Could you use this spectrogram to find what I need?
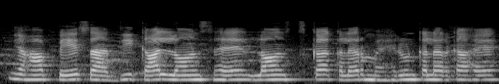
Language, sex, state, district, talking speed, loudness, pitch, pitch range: Hindi, female, Maharashtra, Gondia, 165 wpm, -17 LUFS, 220 Hz, 215-225 Hz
